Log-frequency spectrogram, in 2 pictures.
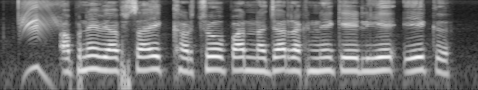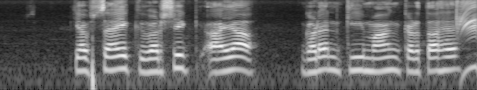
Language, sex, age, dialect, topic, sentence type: Hindi, male, 18-24, Awadhi Bundeli, banking, statement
